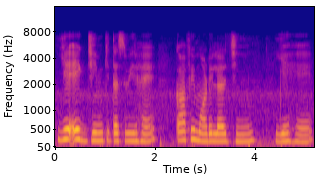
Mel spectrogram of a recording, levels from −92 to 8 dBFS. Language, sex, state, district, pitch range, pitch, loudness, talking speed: Hindi, female, Uttar Pradesh, Varanasi, 195-220 Hz, 200 Hz, -18 LUFS, 140 wpm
